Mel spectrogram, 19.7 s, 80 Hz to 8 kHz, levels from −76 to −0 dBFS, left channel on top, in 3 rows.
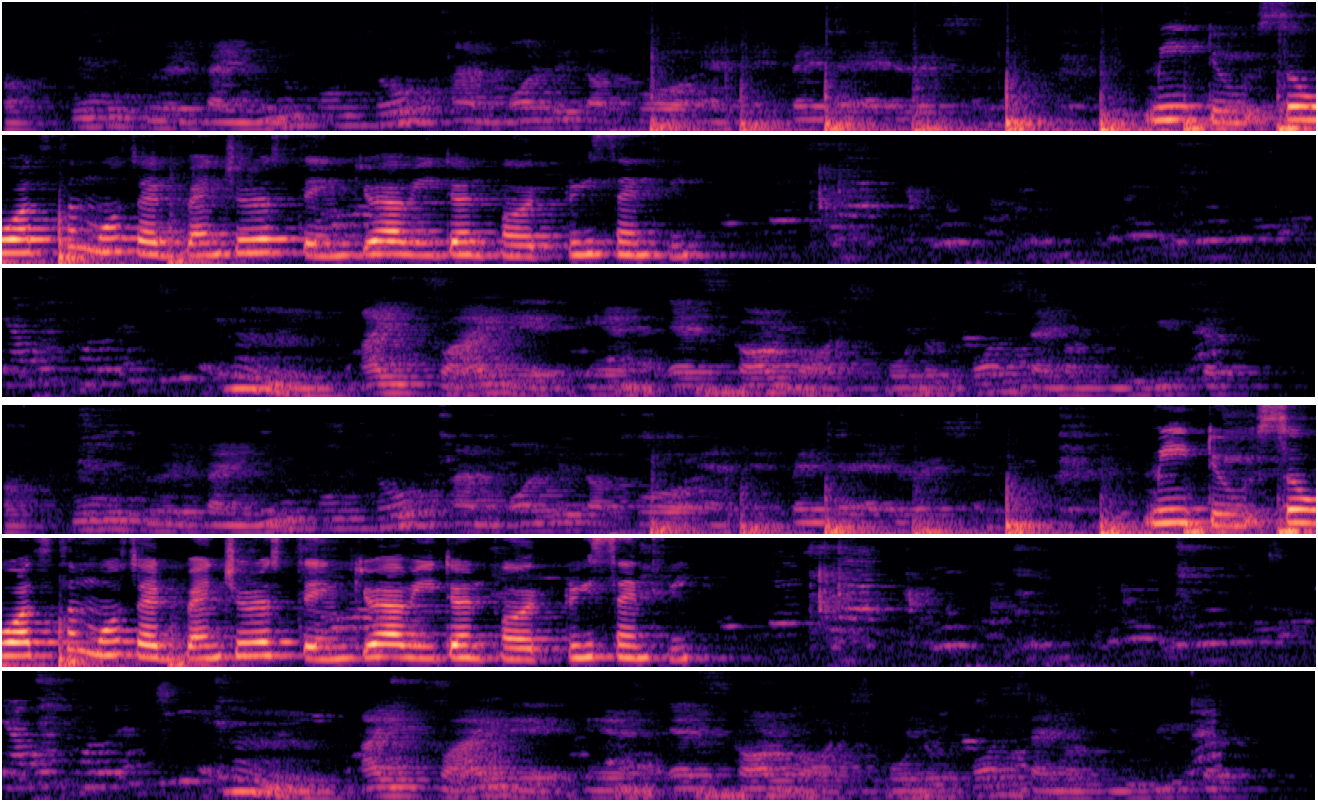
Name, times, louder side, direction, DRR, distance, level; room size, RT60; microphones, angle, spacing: voice 1, 0.0-5.0 13.5-13.6 14.2-19.2, equal, 5° left, 3.3 m, -38 dB
sound 1, 3.0-7.1 7.4-7.7, left 1 dB, 70° left, 1.9 m, -28 dB
voice 2, 5.7-10.0 10.7-10.9, right 2 dB, 55° right, 0.8 m, -20 dB
14.5 x 8.7 x 8.1 m
head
